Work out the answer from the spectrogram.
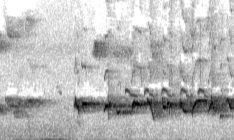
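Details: Decoy Orange-headed thrush in fighting song, alongside a female's calls that stir a male to sing; a faint thin tone opens, then loud, fast, fluty warbling with shifting pitch bursts in after one second.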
